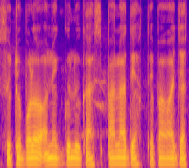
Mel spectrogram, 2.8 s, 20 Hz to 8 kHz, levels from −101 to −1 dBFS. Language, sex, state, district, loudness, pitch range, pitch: Bengali, male, Assam, Hailakandi, -17 LUFS, 105-110 Hz, 105 Hz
